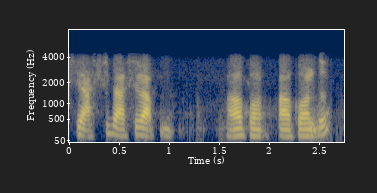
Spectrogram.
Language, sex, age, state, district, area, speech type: Odia, male, 18-30, Odisha, Koraput, urban, conversation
